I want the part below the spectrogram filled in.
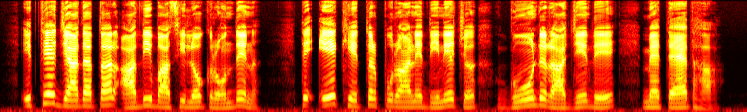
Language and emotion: Dogri, neutral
